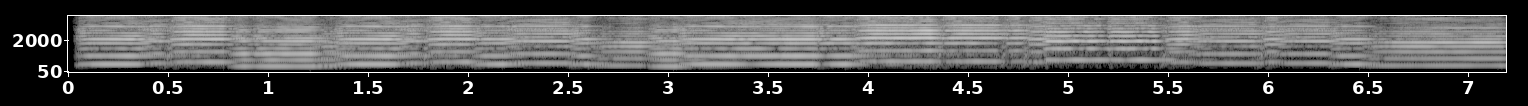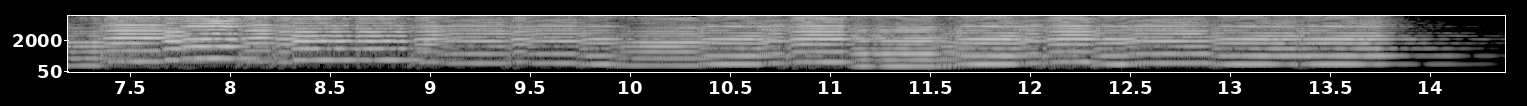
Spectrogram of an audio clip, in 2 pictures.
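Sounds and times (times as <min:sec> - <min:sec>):
violin playing Irish traditional music: 0:00.0 - 0:14.3.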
